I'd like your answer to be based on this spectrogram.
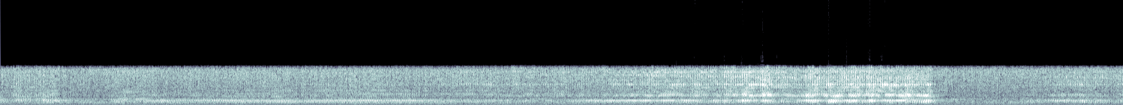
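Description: A wood lathe spins a twisted peppermill blank as a tool takes light cuts, a moderate steady hum with scraping and rasping that thickens midway and then cuts off sharply.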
